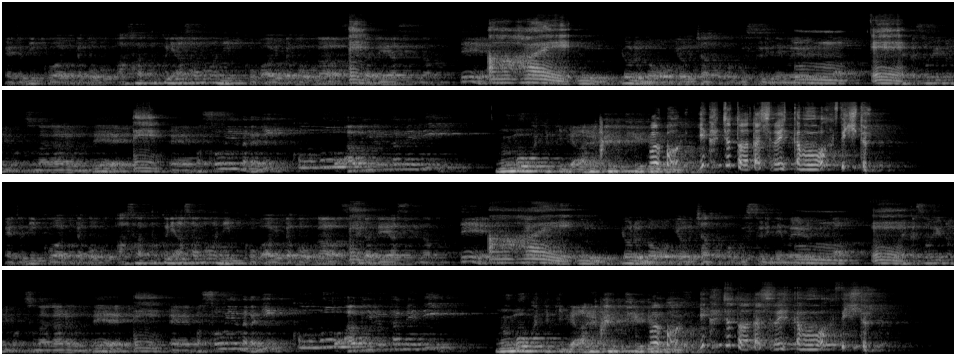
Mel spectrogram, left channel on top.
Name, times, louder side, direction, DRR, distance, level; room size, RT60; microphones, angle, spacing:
voice 1, 0.0-4.3 4.6-4.9 5.2-8.5 9.0-10.8 11.2-13.9 14.5-16.3, equal, 20° right, -1 dB, 7.9 m, -37 dB
voice 2, 4.9-5.7 7.9-9.1 10.8-11.1 16.0-16.3 16.6-18.2, left 5 dB, 75° left, 9 dB, 2.0 m, -31 dB
23.5 x 19.5 x 9.6 m, 1.1 s
head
